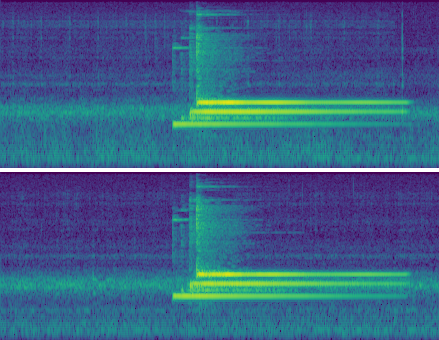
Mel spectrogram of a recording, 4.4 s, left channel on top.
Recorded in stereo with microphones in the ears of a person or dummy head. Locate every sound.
1.7 s a chime: 5° right (ahead or behind), 0.6 m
